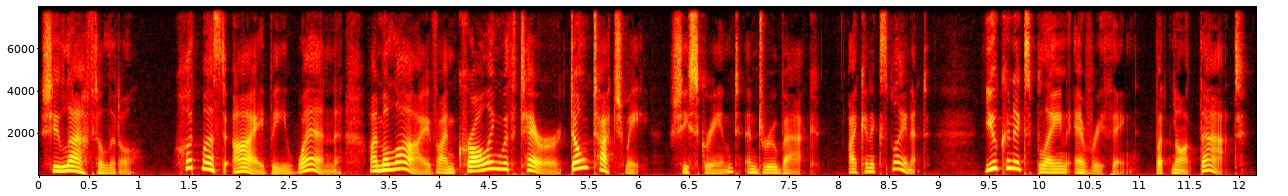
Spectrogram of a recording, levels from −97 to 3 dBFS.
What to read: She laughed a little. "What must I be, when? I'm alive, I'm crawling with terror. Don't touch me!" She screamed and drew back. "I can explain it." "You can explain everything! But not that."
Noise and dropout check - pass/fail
pass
